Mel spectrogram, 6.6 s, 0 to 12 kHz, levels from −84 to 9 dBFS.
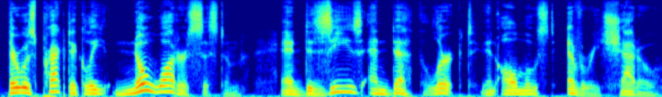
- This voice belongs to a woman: No, male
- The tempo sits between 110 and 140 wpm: Yes, slow, 135 wpm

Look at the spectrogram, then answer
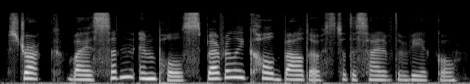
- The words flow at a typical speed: Yes, average, 180 wpm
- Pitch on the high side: Yes, high, 235 Hz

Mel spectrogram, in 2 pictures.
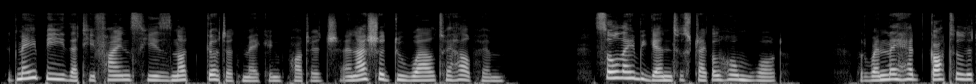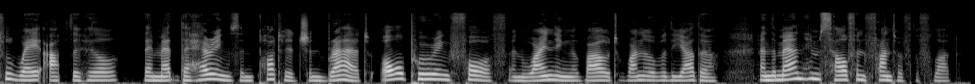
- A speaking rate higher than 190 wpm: Yes, average, 200 wpm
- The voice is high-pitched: Yes, high, 200 Hz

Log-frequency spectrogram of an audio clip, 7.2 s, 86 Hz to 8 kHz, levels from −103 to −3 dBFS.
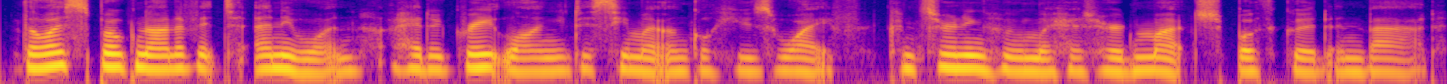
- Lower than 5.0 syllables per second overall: No, 5.4 syllables/s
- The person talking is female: Yes, female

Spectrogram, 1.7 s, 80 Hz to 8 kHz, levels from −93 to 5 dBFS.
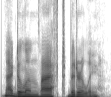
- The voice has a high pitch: No, medium, 160 Hz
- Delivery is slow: Yes, slow, 105 wpm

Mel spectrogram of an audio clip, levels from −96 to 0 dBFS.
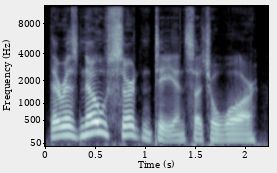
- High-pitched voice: No, medium, 140 Hz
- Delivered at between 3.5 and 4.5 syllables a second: No, 5.4 syllables/s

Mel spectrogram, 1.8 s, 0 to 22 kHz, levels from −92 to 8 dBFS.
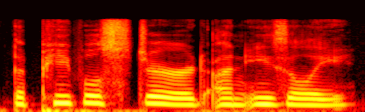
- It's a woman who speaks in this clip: Yes, female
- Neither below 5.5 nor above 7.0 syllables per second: Yes, 5.6 syllables/s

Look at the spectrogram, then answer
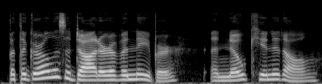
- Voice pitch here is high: Yes, high, 210 Hz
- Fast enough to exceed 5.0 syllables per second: Yes, 5.8 syllables/s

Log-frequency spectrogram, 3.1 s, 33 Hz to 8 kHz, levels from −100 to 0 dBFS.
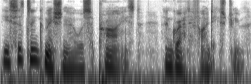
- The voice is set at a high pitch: No, low, 105 Hz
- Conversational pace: Yes, average, 155 wpm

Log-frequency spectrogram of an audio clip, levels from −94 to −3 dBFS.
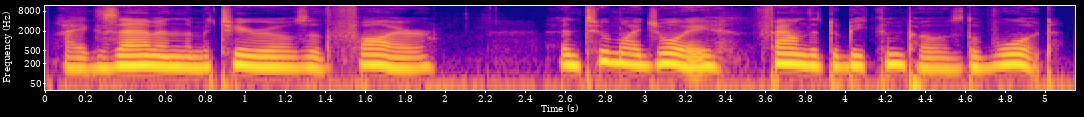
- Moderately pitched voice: Yes, medium, 175 Hz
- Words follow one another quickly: Yes, fast, 210 wpm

